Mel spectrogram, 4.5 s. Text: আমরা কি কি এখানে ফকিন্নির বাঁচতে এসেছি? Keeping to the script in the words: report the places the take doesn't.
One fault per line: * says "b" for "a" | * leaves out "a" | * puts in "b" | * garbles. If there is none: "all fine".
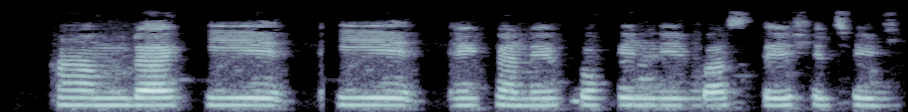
all fine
